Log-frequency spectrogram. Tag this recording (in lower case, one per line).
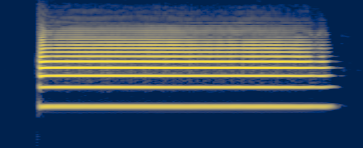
trumpet
brass instrument
music
musical instrument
